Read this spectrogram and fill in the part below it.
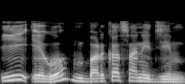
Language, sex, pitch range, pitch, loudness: Bhojpuri, male, 135-170 Hz, 145 Hz, -14 LUFS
